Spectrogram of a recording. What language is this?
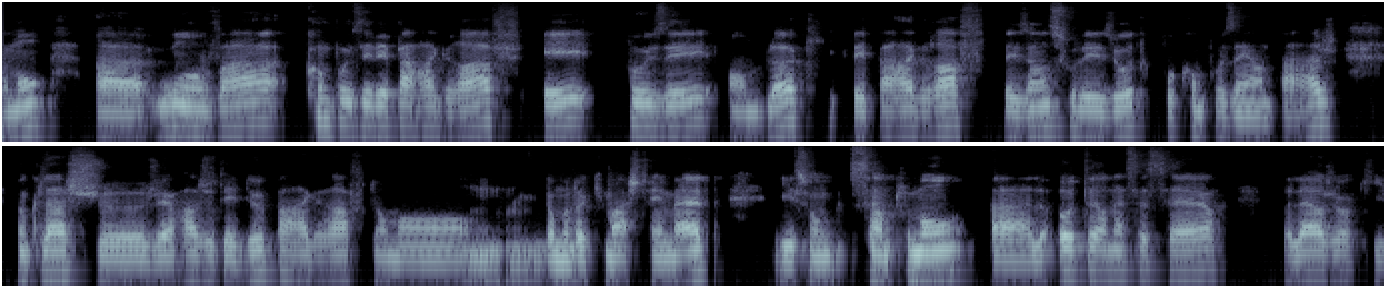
French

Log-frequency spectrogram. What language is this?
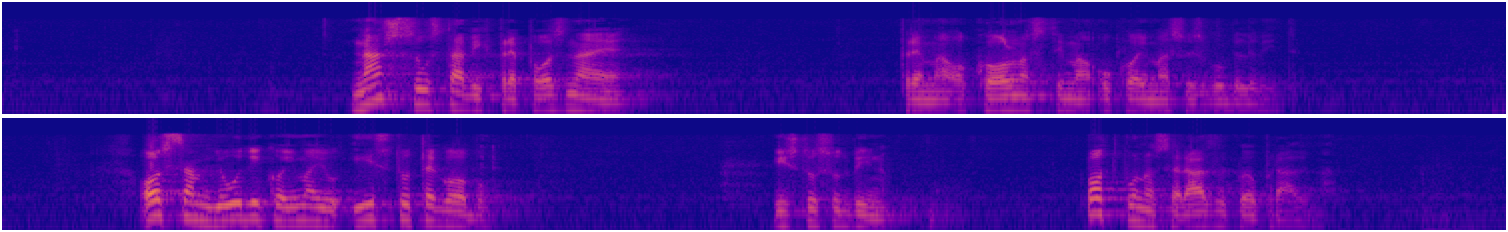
Croatian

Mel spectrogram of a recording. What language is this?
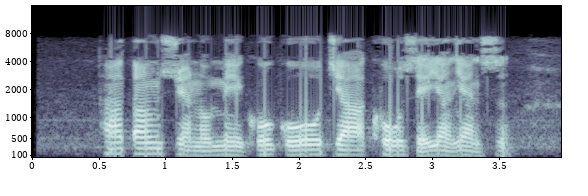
Chinese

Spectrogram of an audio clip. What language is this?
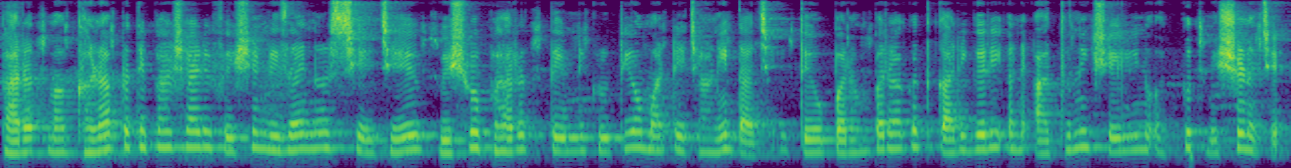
Gujarati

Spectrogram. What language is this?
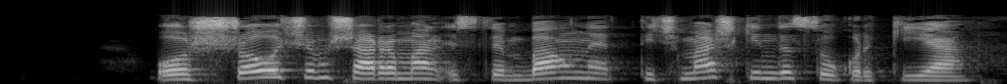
Mari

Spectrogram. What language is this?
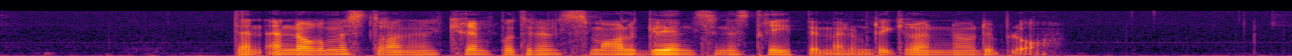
Norwegian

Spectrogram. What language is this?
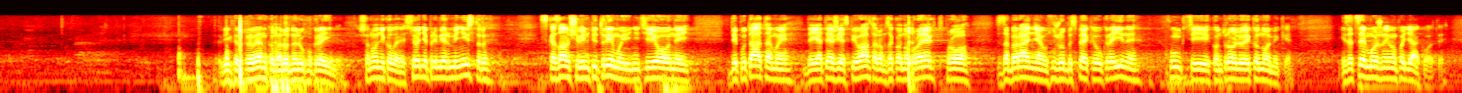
Ukrainian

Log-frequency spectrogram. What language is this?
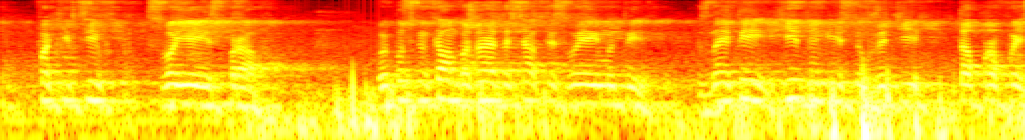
Ukrainian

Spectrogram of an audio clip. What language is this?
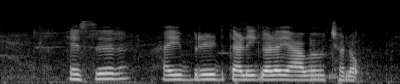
Kannada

